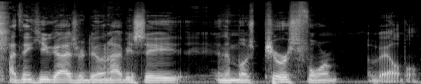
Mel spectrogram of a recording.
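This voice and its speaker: A man's fairly low voice with an American accent, a fairly quick pace and monotone, flat intonation. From US, grew up in military family. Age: 50s. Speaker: business executive in finance. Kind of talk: casual chat. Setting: studio.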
